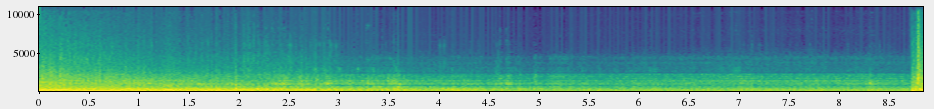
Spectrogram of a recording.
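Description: Speedway car's engine heard from inside the cockpit: its revs fall as the throttle is lifted, and it settles into a lower, steady idle as the car slows. Just before the end the throttle is opened and the engine suddenly gets loud again.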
